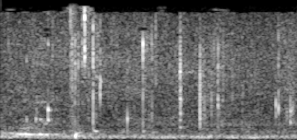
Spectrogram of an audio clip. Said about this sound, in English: Let those words sink while I drink water.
